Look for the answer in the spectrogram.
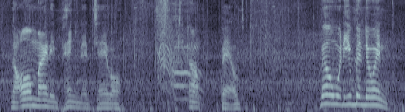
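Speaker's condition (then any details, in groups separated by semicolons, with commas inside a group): ALS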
